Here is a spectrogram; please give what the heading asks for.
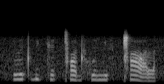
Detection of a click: present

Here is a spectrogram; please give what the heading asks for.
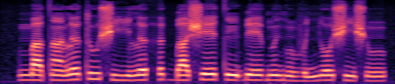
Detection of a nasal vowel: present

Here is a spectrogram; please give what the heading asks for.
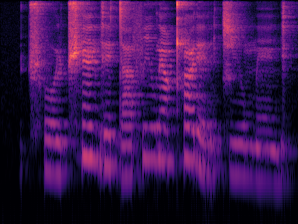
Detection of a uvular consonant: present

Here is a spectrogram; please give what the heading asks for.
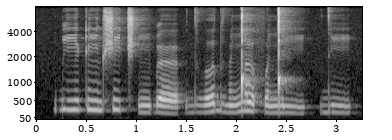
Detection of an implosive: present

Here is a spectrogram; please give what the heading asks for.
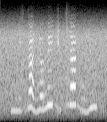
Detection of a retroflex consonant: absent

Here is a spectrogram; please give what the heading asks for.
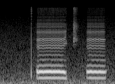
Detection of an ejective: present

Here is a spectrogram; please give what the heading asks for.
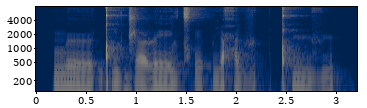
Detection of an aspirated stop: present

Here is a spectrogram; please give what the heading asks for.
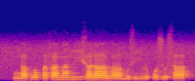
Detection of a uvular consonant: absent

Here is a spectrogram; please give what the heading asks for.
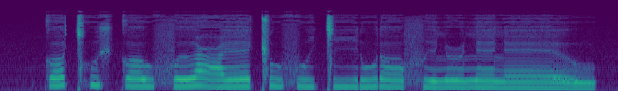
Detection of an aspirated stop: present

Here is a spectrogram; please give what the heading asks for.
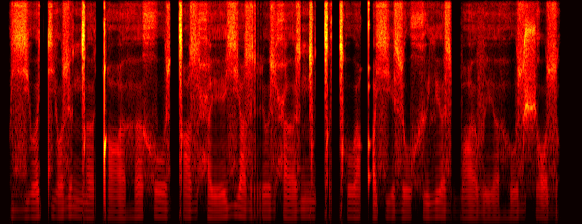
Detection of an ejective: present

